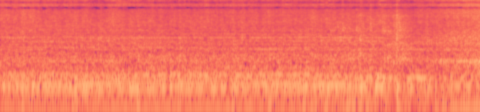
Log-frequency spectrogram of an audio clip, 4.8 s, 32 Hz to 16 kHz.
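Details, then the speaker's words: Willys-powered army 120/240V 52 A skid-mounted generator with a fast fuel pump, charging, over 50 psi oil pressure. Steady but slightly lumpy idle that keeps running only on partial choke after a slight carburetor set-screw adjustment; a lean carburetor is suspected. "i've got it haphazardly running here on a partial choke and i adjusted the set screws on the carburetor just a hair bit"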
